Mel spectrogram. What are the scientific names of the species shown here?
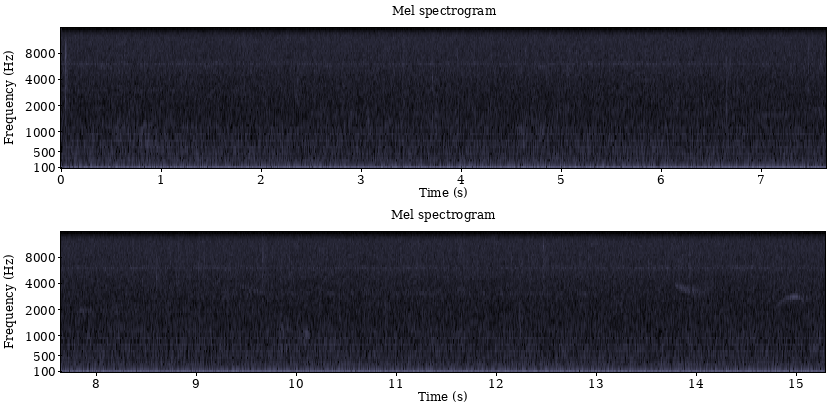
Pitangus sulphuratus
